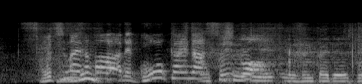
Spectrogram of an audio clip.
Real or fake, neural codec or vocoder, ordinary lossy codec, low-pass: fake; codec, 32 kHz, 1.9 kbps, SNAC; none; 7.2 kHz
